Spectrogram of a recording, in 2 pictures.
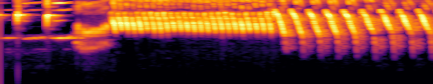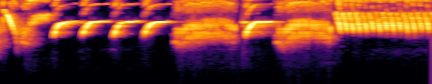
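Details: A canary in full song: short high chips, then a long dense rattling trill that breaks into fast sweeping notes, a run of clear upslurred whistles, harsh buzzes and a final rolling trill; no other sounds.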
